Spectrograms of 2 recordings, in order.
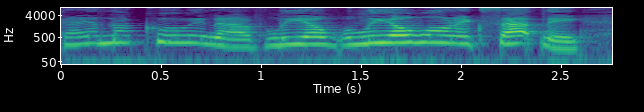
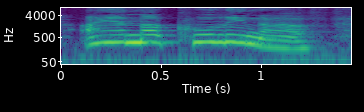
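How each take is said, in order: First: Put-on quoting the pianist in his accent, about Leo; imitated accent. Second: A light put-on accent, a bit higher; quoting the School of Rock pianist in his accent; imitated accent. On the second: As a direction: mimic the pianist's shy accent. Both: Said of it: "He has an adorable little accent".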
